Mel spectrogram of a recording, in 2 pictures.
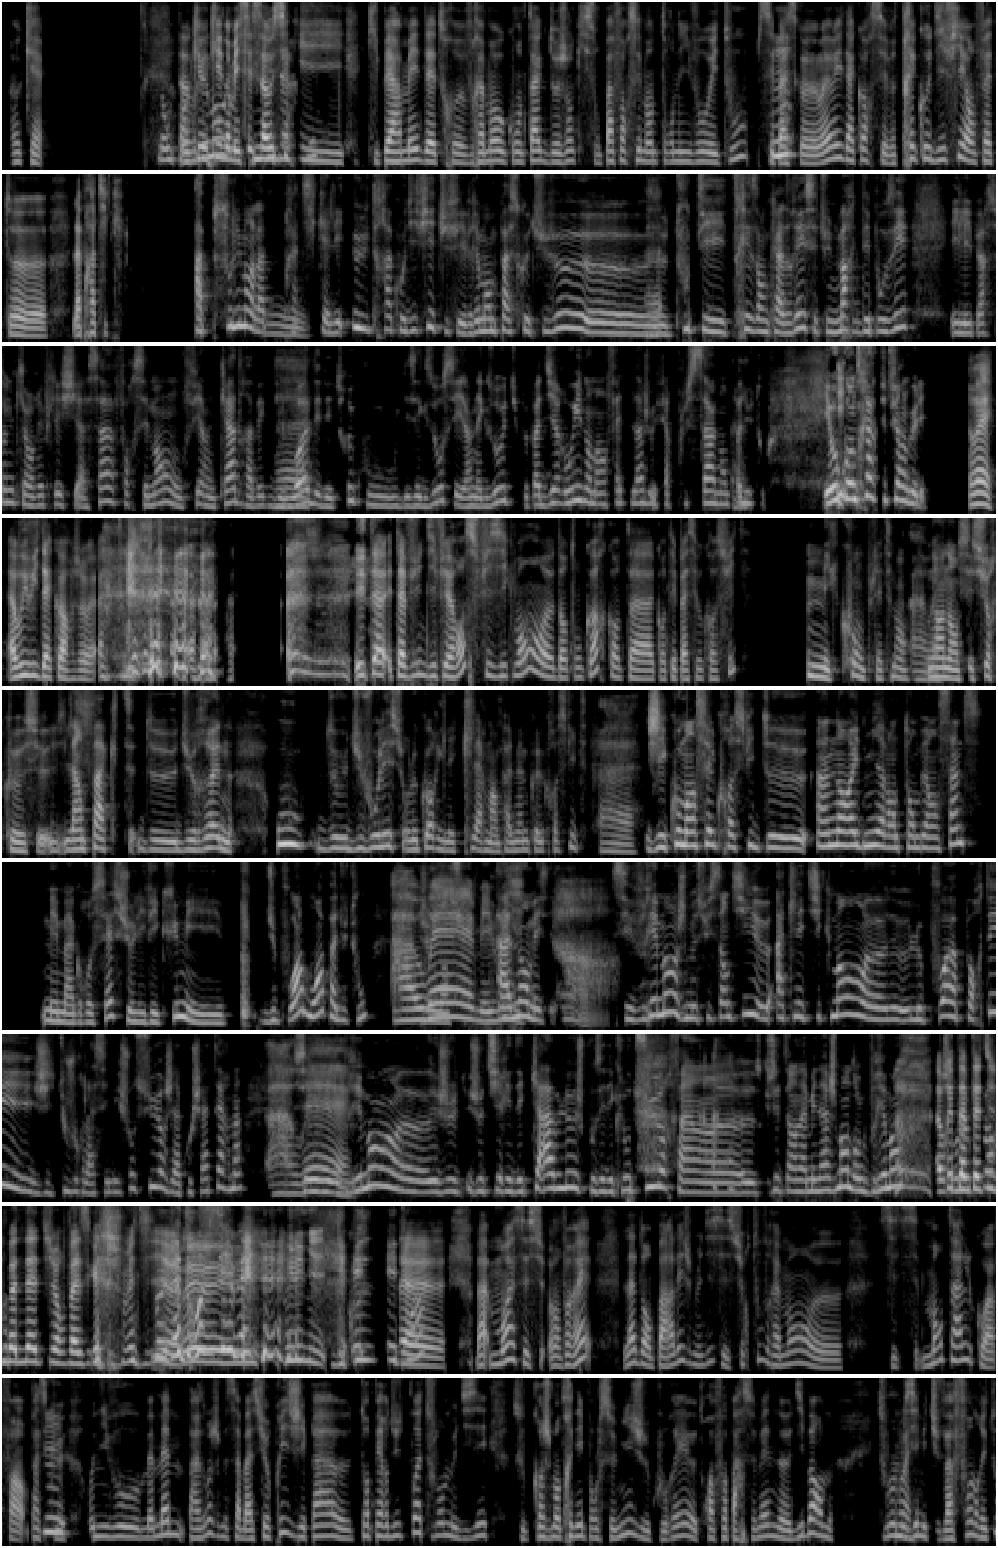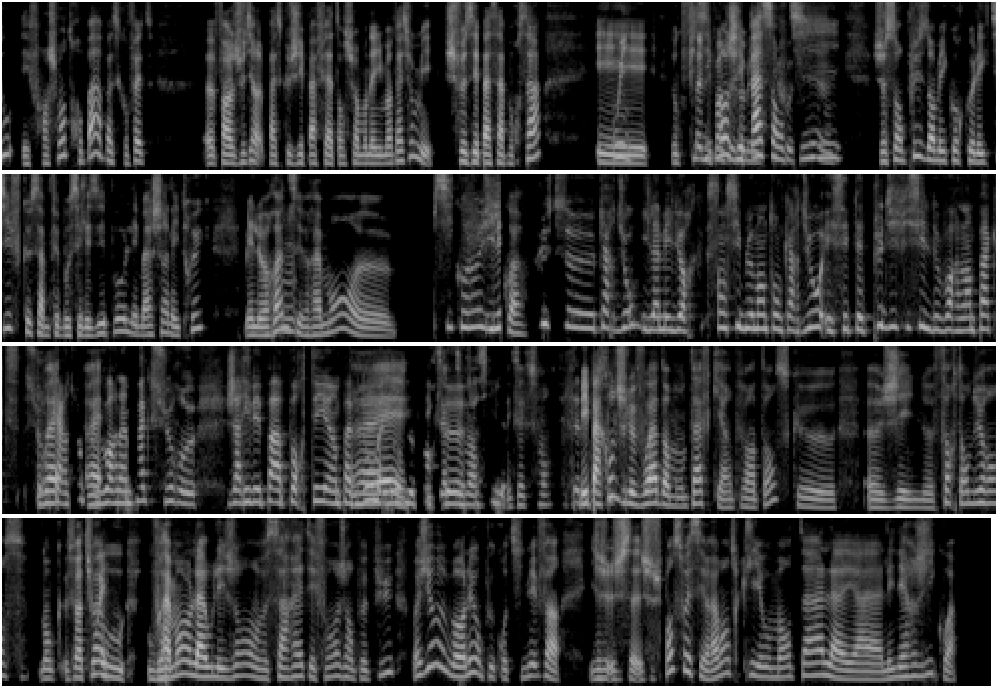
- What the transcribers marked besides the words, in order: tapping; other background noise; drawn out: "heu"; laugh; sniff; in English: "run"; lip trill; inhale; chuckle; chuckle; laughing while speaking: "je me dis"; laughing while speaking: "Peut-être aussi mais"; in English: "run"
- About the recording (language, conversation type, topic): French, unstructured, Quel sport te procure le plus de joie quand tu le pratiques ?
- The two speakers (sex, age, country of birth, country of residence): female, 35-39, France, France; female, 35-39, France, France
